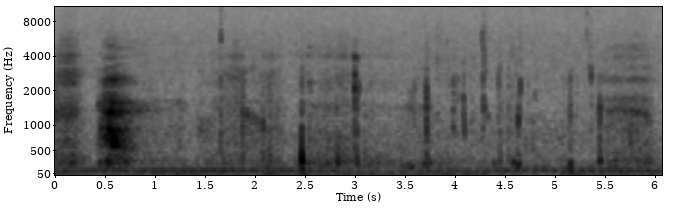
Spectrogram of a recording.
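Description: Quiet eating: faint chewing and scattered light clicks of a fork against a small ceramic-coated frying pan. There is a soft murmur about half a second in.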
